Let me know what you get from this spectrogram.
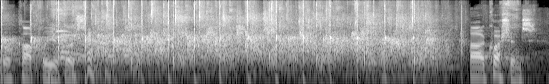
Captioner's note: applause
